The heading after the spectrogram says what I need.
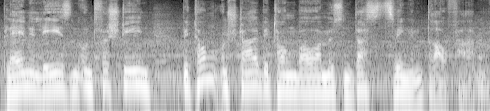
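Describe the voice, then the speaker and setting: A man delivering clear, measured scripted narration for a documentary. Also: mid-range voice, animated, background noise.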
